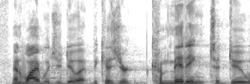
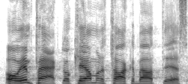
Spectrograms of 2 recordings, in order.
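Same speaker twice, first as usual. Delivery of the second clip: eager pick; 6 semitones higher, 3 dB louder than usual. Pretend. Voicing user picking answer.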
